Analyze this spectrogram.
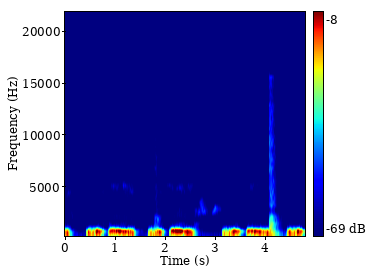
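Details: Low, throaty cooing of a spotted dove calling to provoke rival males, grouped hoots of rolling notes separated by brief pauses, one sharp knock late on and faint distant chirps.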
